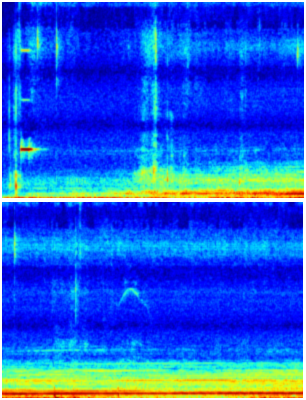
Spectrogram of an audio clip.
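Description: Quiet, steady low hum with a thin tone riding on top that holds while it runs; an unusual noise of unknown cause.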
